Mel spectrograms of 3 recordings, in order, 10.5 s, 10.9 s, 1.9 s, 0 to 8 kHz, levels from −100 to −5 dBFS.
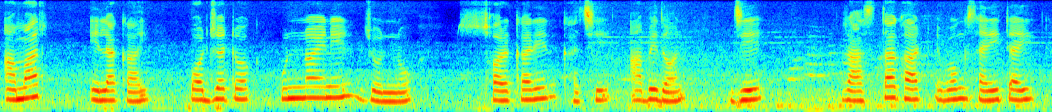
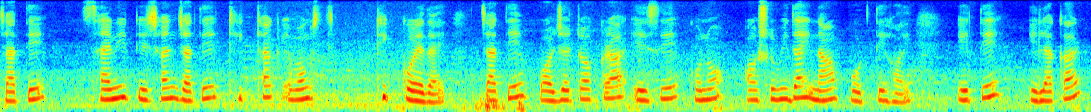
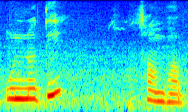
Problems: constant background noise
